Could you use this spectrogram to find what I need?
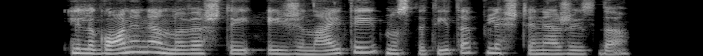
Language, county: Lithuanian, Marijampolė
